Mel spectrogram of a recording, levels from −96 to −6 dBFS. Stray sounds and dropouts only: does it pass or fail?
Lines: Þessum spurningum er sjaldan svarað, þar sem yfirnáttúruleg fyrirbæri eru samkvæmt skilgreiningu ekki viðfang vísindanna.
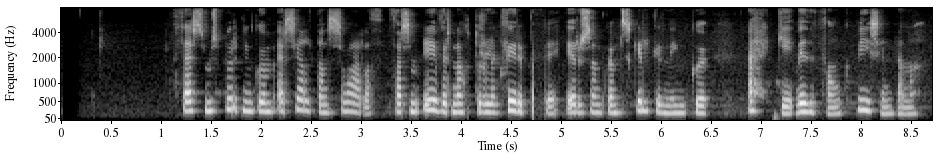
fail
